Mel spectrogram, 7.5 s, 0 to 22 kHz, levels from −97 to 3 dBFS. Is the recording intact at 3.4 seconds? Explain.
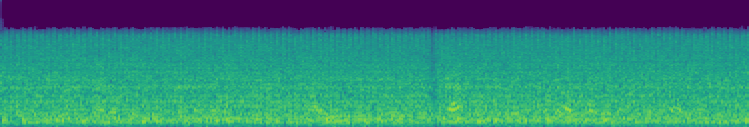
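No. Across the whole clip, from 0.0 to 7.49 s and so at 3.4 s, the other side's voice is leaking through, likely because the echo canceller left the far end's loudspeaker sound in the microphone. That second voice sits a few decibels above the main speech.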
